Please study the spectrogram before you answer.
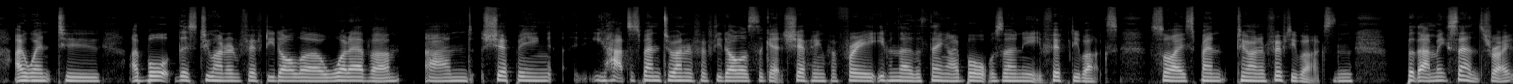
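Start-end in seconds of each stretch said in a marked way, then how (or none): none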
